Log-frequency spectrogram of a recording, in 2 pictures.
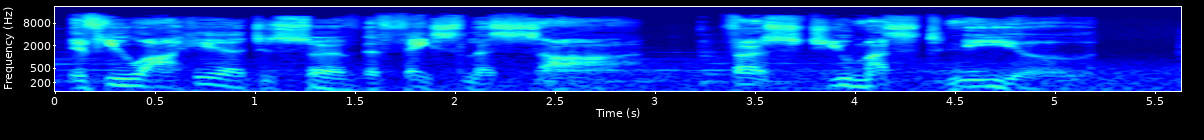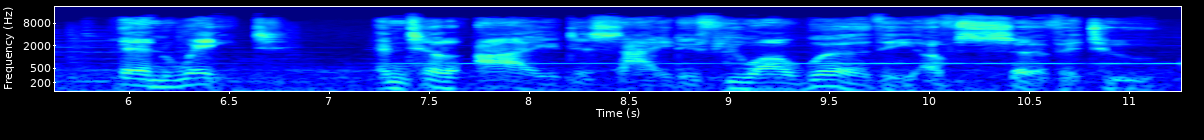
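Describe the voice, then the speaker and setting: An extremely deep, gravelly monster villain for a video game. The creature speaks slowly and pompously, a haughty servant of a dark master, with music behind. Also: male voice, exaggerated voice. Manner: slow, pompous monologue.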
